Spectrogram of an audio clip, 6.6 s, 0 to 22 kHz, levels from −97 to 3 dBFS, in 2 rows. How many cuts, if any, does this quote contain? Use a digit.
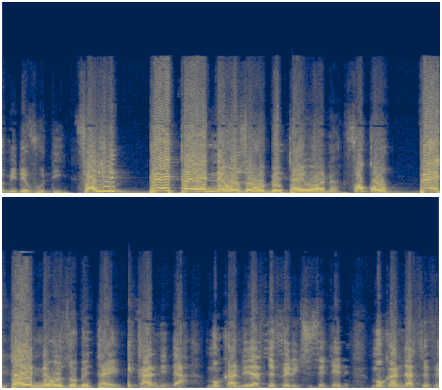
0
